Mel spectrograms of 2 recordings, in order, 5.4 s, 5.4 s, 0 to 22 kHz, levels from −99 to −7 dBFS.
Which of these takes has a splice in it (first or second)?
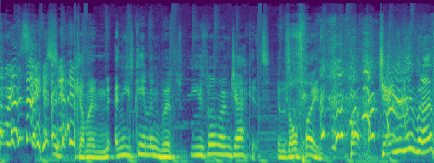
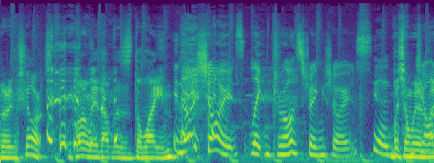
first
